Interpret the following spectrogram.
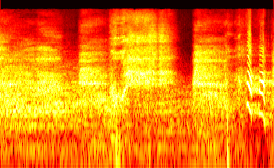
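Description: A person breathing hard after an intense workout: a few loud, breathy exhalations, then a short vocal exclamation with sliding pitch near the end.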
